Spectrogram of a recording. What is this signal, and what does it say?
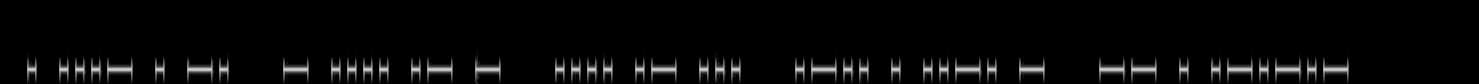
Morse code, heard as a keyed tone, about 15 wpm, 700 Hz. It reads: EVEN THAT HAS LEFT ME.
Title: Sentences from Top 1600 Words 15wpm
